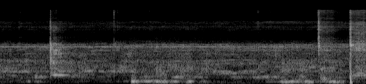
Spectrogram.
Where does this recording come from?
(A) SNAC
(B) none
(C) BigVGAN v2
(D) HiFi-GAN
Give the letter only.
A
